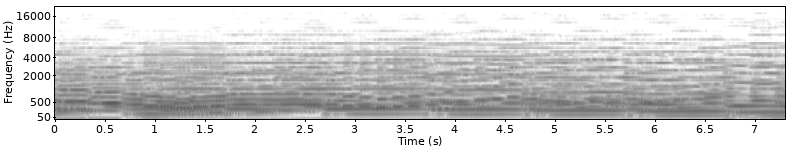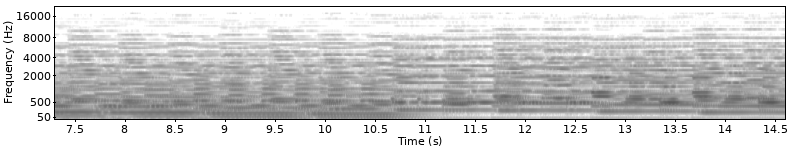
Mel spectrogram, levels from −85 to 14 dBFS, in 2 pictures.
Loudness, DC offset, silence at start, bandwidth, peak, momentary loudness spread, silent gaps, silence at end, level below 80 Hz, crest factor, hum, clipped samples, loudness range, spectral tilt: -30 LUFS; under 0.1%; 0 s; 18 kHz; -14 dBFS; 4 LU; none; 0 s; -54 dBFS; 14 dB; none; under 0.1%; 2 LU; -4.5 dB/octave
